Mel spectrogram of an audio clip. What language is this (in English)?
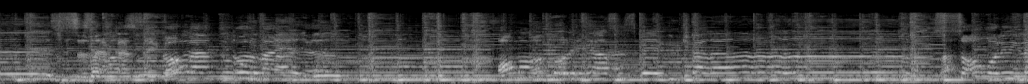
Uzbek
